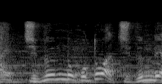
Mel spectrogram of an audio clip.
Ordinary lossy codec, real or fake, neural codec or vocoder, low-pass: none; real; none; none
